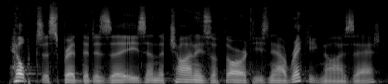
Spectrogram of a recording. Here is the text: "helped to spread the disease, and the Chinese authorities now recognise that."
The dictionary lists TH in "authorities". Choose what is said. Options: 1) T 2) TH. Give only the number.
2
